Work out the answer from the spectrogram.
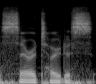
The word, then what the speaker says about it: Ceratodus: and in particular the Ceratodus rest stop. Now it's properly pronounced Ceratodus, but I like Ceratodus better.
